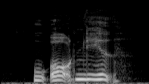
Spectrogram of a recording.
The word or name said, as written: uordentlighed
